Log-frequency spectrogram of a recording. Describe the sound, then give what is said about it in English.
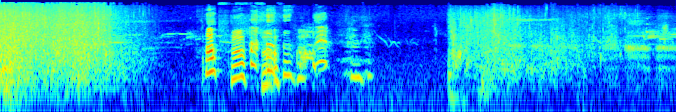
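A loud rush of splashing water from a cannonball jump, then a short burst of excited voices, then another broad wash of splashing and churning water as someone plunges in. “This jump is for the Wonder Bolts! Cannonball!”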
